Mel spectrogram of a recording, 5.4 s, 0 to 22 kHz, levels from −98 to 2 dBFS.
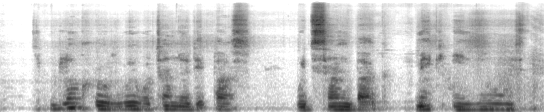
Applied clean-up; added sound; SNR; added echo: neural mask model RNNoise.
